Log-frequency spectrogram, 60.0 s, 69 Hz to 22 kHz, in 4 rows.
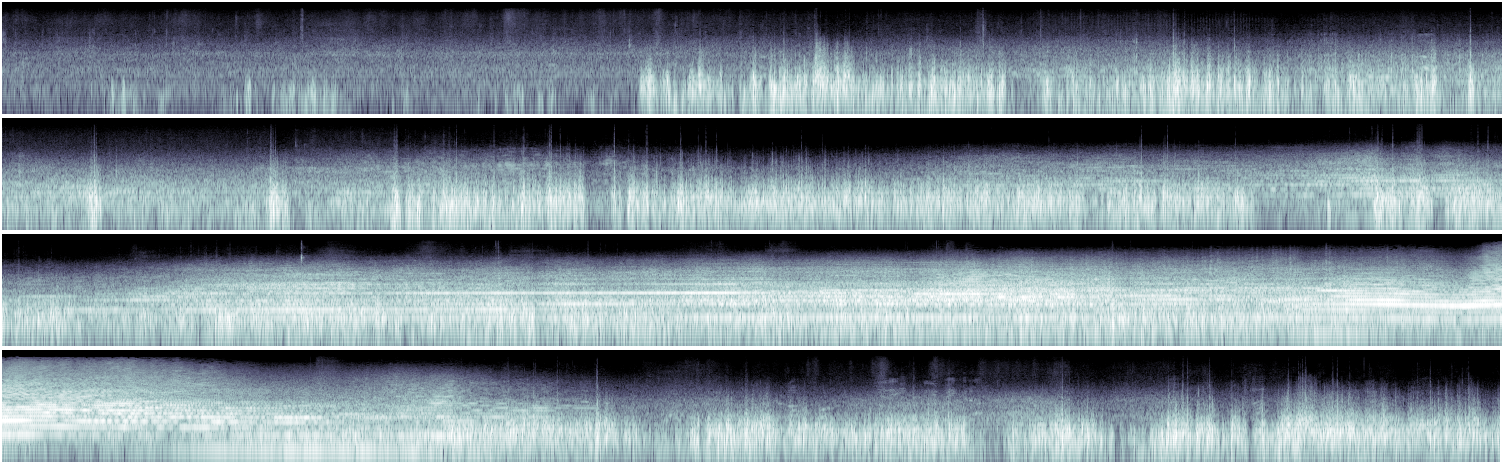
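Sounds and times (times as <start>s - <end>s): propeller plane engine running: 0.0s - 23.1s, 23.8s - 59.9s
wind buffeting microphone: 0.0s - 59.9s.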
